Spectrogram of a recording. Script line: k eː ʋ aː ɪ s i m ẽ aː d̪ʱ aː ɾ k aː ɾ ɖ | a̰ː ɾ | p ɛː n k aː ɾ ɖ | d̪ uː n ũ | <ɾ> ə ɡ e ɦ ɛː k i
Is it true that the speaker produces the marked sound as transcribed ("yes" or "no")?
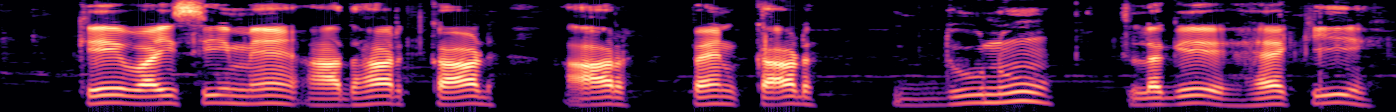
no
